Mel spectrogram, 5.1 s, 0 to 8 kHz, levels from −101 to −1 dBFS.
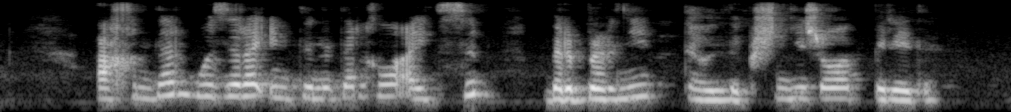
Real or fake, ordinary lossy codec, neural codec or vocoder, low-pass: real; none; none; 7.2 kHz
